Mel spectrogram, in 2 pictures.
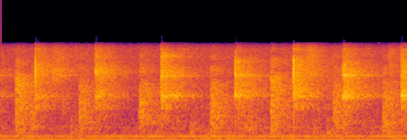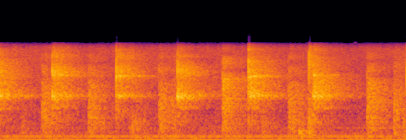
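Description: Table tennis ball in a continuous rally, struck by paddles and bouncing on the table in an even rhythm of about three sharp clicks a second, each with a short hollow ping.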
